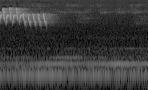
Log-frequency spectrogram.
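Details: Forest bird song: a fast, high trill of about a dozen evenly spaced downslurred notes lasting one second, then quiet with a soft low hum and faint distant chirps.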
